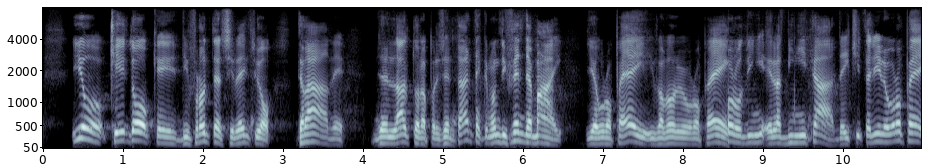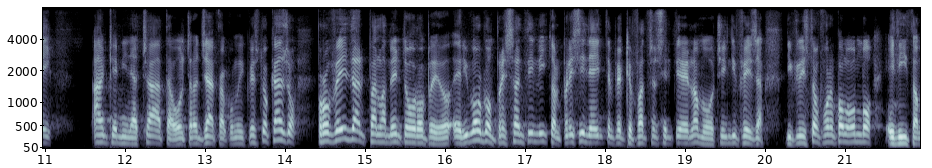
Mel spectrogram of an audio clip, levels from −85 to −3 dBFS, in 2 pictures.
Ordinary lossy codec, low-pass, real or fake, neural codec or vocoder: none; none; fake; codec, 16 kHz, 2 kbps, X-Codec, HuBERT features, trained on balanced general audio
